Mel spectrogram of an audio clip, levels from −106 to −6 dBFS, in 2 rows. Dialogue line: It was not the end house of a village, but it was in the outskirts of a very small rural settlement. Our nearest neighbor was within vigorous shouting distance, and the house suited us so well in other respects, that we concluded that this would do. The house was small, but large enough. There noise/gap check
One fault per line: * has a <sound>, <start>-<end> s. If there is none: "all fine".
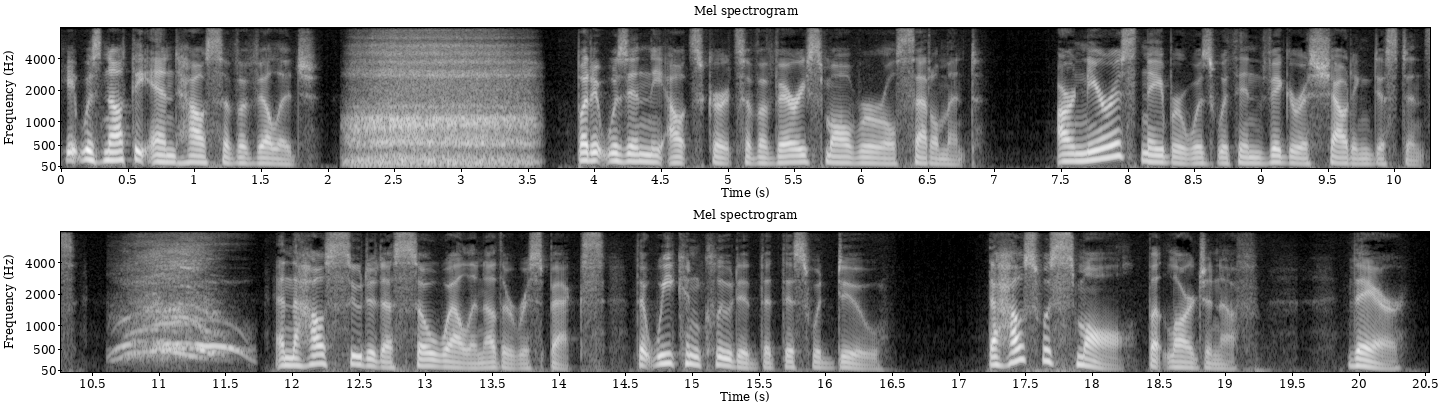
* has a breath, 2.1-3.6 s
* has a breath, 10.6-11.7 s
